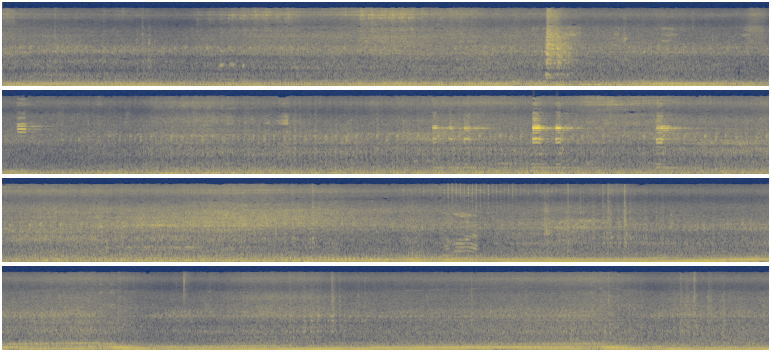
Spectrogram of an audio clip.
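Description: Vehicle engine heard from inside the cab while driving, its note climbing twice in the second half as it accelerates, each climb ending in a sudden drop at a gear change. A few short horn toots sound around the middle.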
